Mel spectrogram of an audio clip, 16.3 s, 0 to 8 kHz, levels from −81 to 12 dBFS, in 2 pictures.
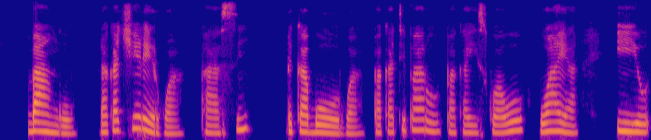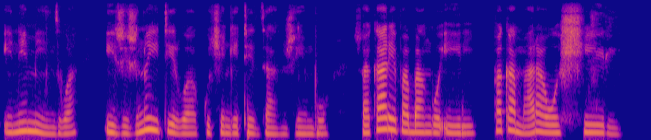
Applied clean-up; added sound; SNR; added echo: none; none; none; none.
